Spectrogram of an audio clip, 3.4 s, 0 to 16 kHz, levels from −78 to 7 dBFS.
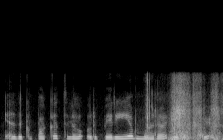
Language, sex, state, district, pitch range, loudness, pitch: Tamil, female, Tamil Nadu, Nilgiris, 200-215 Hz, -20 LUFS, 205 Hz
